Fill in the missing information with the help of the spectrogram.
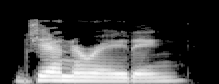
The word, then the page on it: generating: British English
